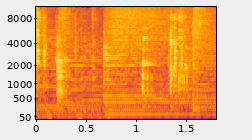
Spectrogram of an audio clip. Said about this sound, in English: For my wet ingredients, I'll beat up 2 eggs, 1/2 cup of whole milk. I'll whisk these to combine, and then I'll pour it into my dry ingredients.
